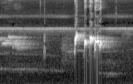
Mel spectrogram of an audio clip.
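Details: Red-whiskered bulbul, white-cheeked, at the end of the season and singing in the ché style: one quick burst of bright, slurred whistled notes about halfway through, over a steady high-pitched whine.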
